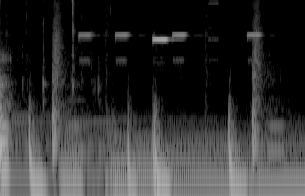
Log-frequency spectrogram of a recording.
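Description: Power Rangers morpher toy switched on, playing its communicator sound effect: a quick run of short, high electronic beeps.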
